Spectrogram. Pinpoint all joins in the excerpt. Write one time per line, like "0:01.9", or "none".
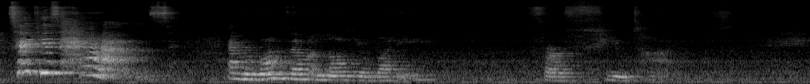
none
